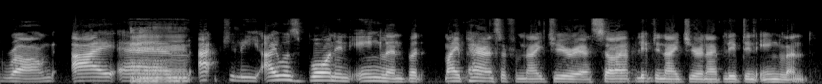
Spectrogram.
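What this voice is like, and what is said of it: English accent with another undertone. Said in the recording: “I love your accent. I think it's fabulous. ... Now you're English, but I can hear another something underneath the English.”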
